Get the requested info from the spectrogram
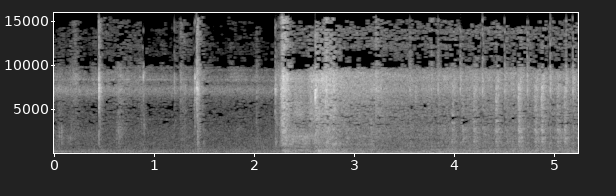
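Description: Carbureted Toyota Kijang engine started with the key about two seconds in, then running. It is misfiring on cylinder one, a dead cylinder that a spark-plug swap has not cured and that is traced to a cracked vacuum hose at the intake manifold.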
